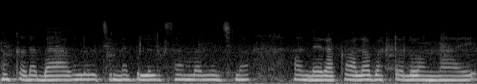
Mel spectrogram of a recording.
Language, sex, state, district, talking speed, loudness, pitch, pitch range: Telugu, female, Andhra Pradesh, Chittoor, 125 wpm, -23 LUFS, 210 Hz, 205-220 Hz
